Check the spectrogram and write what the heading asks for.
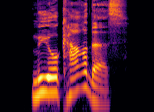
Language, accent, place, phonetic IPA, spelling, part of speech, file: German, Germany, Berlin, [myoˈkaʁdəs], Myokardes, noun, De-Myokardes.ogg
- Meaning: genitive singular of Myokard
